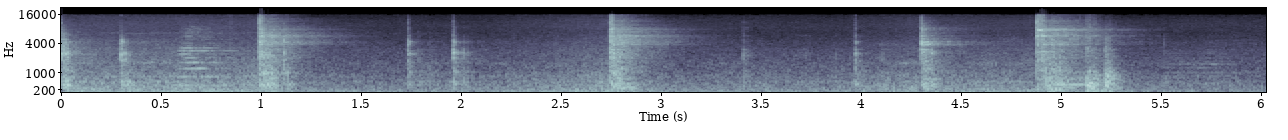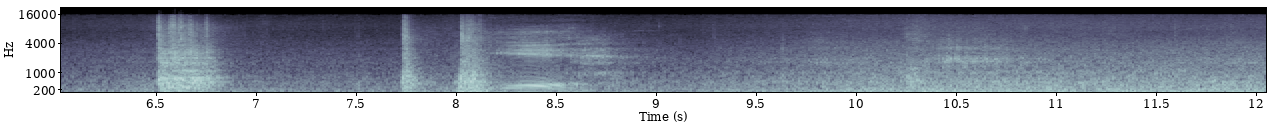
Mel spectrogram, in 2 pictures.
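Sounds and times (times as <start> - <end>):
metallic knocks and clicks: 0.0 - 5.4.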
